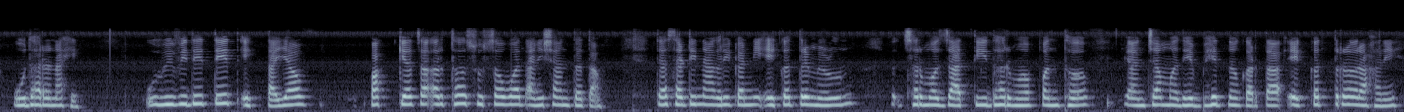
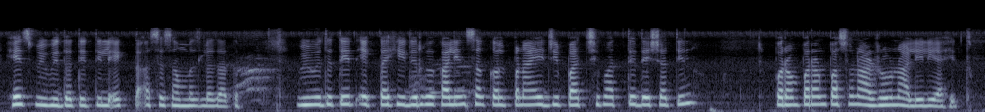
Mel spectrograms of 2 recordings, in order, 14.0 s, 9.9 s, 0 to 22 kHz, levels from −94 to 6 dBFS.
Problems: none marked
